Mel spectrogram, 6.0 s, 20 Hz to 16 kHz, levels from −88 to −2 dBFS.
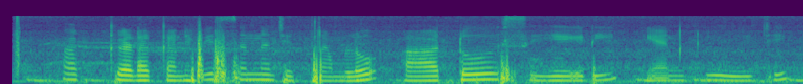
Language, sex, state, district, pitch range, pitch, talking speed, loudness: Telugu, female, Andhra Pradesh, Sri Satya Sai, 185-220 Hz, 200 Hz, 70 wpm, -19 LUFS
